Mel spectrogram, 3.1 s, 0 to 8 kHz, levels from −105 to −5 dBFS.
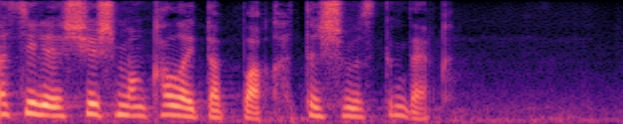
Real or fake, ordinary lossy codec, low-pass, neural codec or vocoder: fake; none; none; codec, 16 kHz, 2 kbps, FunCodec, trained on Chinese and English, 25 frames a second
